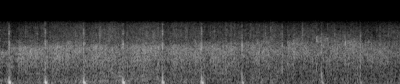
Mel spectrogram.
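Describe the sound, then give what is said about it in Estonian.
A church audience applauds its volleyball team, winners of an inter-audience volleyball tournament in Kehra: a dense wash of many hands clapping with a few sharper, louder claps standing out at irregular moments, no voices heard. “Ja kes te mängisite, olete täna siin, kes te tõusete hetkeks püsti, me tahame teid näha ja võibolla teeme väiks aplausi ka.”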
